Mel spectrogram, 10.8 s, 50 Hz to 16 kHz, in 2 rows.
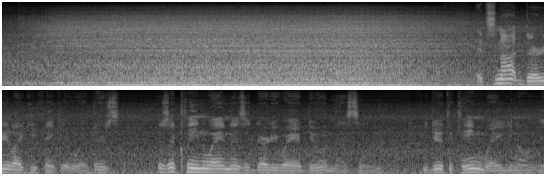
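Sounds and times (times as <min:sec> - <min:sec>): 
pump running to pump down a cesspool: 0:00.0 - 0:07.0
speech: 0:04.8 - 0:10.8.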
